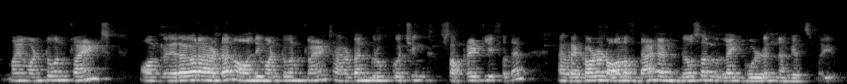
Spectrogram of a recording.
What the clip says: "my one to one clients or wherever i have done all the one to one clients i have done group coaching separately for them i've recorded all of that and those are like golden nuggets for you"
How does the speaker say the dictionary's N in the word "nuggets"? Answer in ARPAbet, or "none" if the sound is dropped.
N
